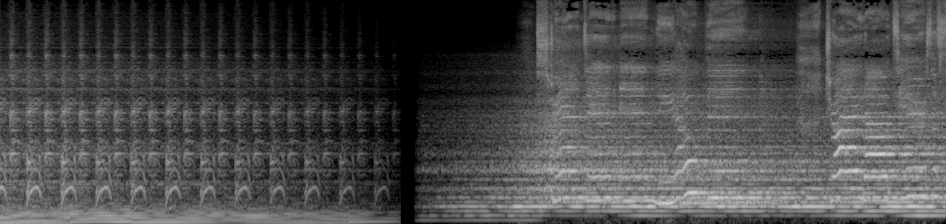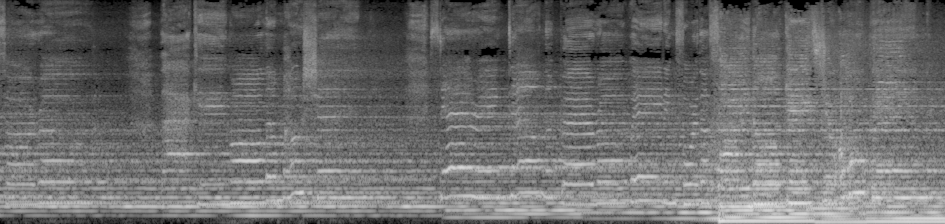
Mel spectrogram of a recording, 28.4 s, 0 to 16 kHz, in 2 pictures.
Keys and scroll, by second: 1.5 Up, 10.5 ctrl+r.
